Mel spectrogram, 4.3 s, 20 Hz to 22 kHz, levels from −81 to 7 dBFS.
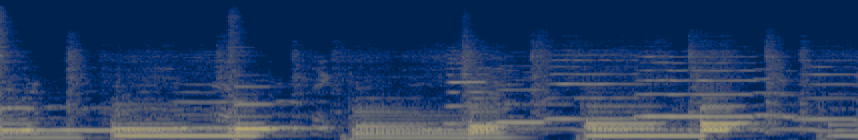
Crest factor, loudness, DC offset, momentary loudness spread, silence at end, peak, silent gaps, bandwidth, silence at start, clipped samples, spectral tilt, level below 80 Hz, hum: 16 dB; -28 LUFS; under 0.1%; 9 LU; 0 s; -10 dBFS; none; 13.5 kHz; 0 s; under 0.1%; -8.5 dB/octave; -54 dBFS; none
